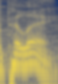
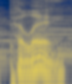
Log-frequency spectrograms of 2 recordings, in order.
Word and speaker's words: Pelé: For Pelle, football wasn't just a pastime.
